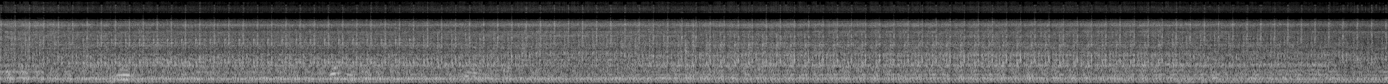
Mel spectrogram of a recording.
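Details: VAZ 16-valve engine, hot, after new camshafts, oil pump, pickup, all bearing shells and hydraulic lifters; hot oil pressure is low (0.9 at idle, 3.0 at 4000 rpm): steady idle with a rapid light knock, three to four per second; cause unconfirmed.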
